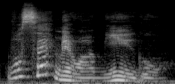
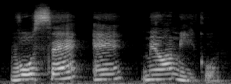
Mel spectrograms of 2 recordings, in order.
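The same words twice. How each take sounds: First: "Você é meu amigo?" asked softly, with questioning tune; question intonation. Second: "você é meu amigo" as a plain, quiet statement; statement intonation. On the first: Teacher showing students that tune alone makes a question, questioning intonation. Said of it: "Agora eu pergunto". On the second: Teacher showing students how a Portuguese statement sounds, affirming intonation. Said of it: "Sabemos que tá afirmando, não tá perguntando". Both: Shown as a demonstration.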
